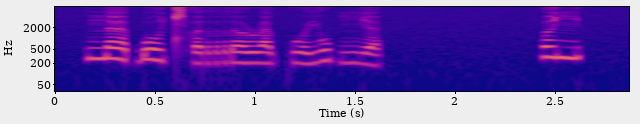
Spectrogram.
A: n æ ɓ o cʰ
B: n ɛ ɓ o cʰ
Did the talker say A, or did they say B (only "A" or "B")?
B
